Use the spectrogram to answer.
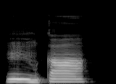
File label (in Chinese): "m3kau3", 玉環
